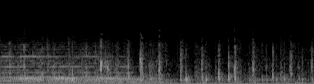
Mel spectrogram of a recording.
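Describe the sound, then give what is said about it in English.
Hoofbeats of several horses as seven mounted redcoats ride abreast with their sergeant in the lead; a dense, steady clatter of many overlapping hoof strikes, with sharper individual clops standing out toward the end. “Six redcoats riding abreast, and the sergeant in the lead.”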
